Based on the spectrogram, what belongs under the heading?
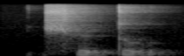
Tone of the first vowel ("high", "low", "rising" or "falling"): high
